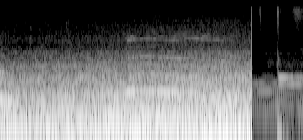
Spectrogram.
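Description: Road and engine noise inside a moving car's cabin, a steady low rumble, which cuts off suddenly near the end.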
